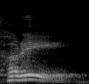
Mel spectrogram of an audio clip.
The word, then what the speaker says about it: Hare: Ginsberg said, he explained that Hare Krishna, pronounced Hare, is the name for Vishnu, a Hindu god, as the bringer of light.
